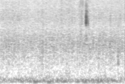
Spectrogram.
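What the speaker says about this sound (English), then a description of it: "since it is raining, I'm certainly not going to spend all afternoon out here in the fucking rain" Steady outdoor rain patters on surfaces in a soft, continuous wash, with low rumble underneath and no speech.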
